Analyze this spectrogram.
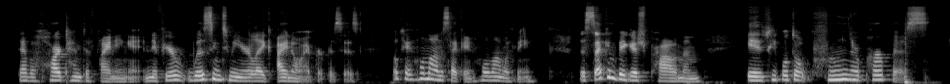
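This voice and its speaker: In a very clean recording with a silent background, a woman speaks very fast at a medium pitch, animated and lively in intonation, with vocal fry. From Panama. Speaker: purpose coach. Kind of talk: podcast talk.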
